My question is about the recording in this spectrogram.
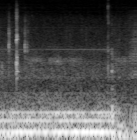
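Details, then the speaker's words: Car fuel pump at the tank priming when the ignition is switched on: low steady hum for about two seconds, then it stops. This is normal, and the pump is the first thing to turn on, checked during diagnosis of acceleration lag. "आवाज आई। तो ये जो आवाज आती है ignition on होती है, सबसे पहले गाड़ी में जो ऑन होता है वो होता है फ्यूल पंप।"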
